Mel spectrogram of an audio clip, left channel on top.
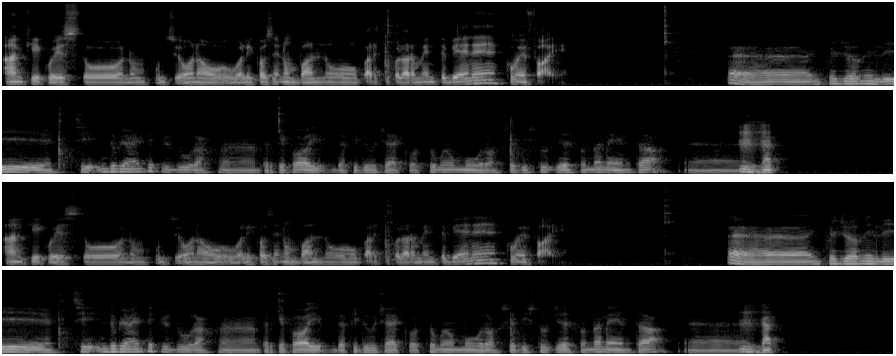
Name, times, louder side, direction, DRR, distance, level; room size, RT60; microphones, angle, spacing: voice 1, 0.0-5.5 16.3-16.6, left 4 dB, 85° left, 1.0 m, -32 dB
sound 1, 1.9-2.4 3.8-4.3 6.6-7.1 9.5-10.0 11.4-12.0 14.0-14.5, left 5 dB, 30° left, 1.3 m, -54 dB
voice 2, 7.3-16.6, right 2 dB, 40° right, 0.7 m, -33 dB
7.4 x 6.5 x 5.1 m
head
